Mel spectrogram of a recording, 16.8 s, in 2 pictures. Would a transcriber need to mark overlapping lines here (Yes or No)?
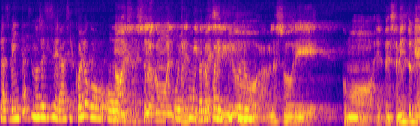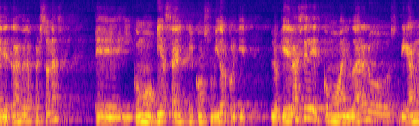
Yes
